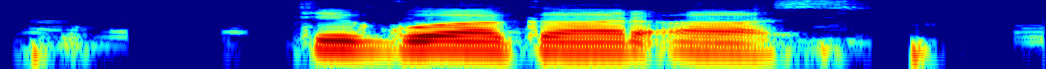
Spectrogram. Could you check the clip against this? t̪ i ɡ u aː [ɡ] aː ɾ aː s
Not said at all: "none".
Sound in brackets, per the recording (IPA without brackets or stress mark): k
